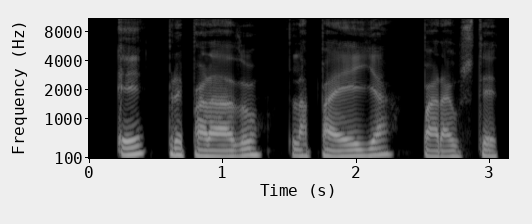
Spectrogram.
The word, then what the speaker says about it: paella: Again, the double L at the end of paella makes this same y sound. So in Spanish, if you do come across any double L's, you can know that they are pronounced y and not l.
